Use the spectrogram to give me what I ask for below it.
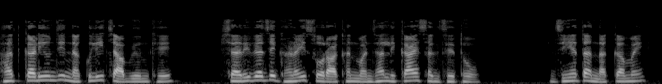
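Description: Throughout the speech, nothing is heard above about 8.4 kHz. The sound is watery and swirly, with chirping on s sounds and smeared attacks. This is likely MP3 compression, where the encoder ran short of bits, which fits a bitrate near 32 kbps.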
